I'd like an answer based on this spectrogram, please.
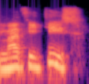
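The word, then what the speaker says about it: μαθητής: It's pronounced differently, mathetes, but it has the same meaning as it did in ancient Greek.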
